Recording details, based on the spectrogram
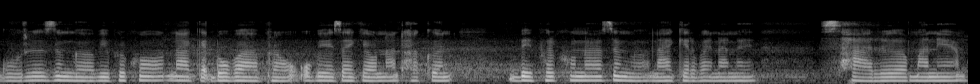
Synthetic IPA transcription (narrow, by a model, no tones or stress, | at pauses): ɡuɾɯzɯŋɯbepʰɯɾkʰɔnaket̚dɔbapʰɾawɔ̰bezajɡawnatʰakɯn | bepʰɯɾkʰɯnazɯŋɯnakeɾbajnanɯj | saɾɯmane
